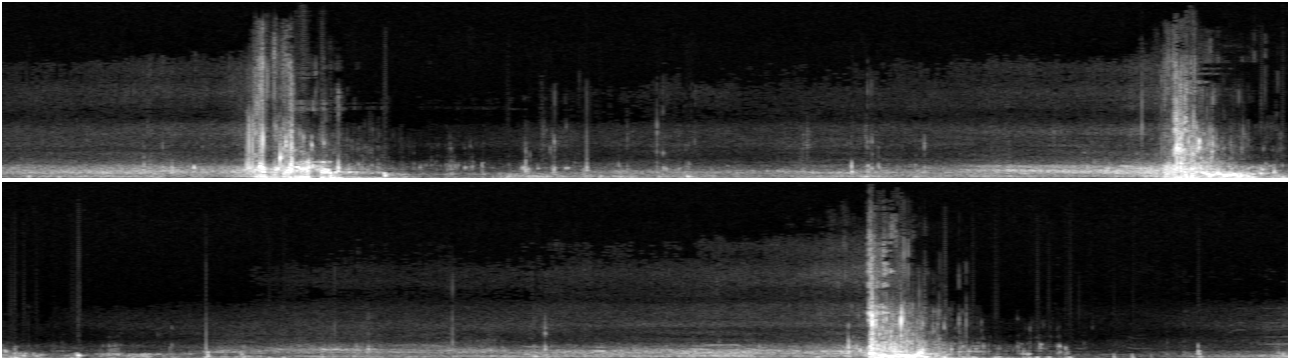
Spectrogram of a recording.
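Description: Sea water sloshing right at the microphone of a camera held at the water surface, with three loud rushes about six seconds apart as breaking waves wash over it.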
